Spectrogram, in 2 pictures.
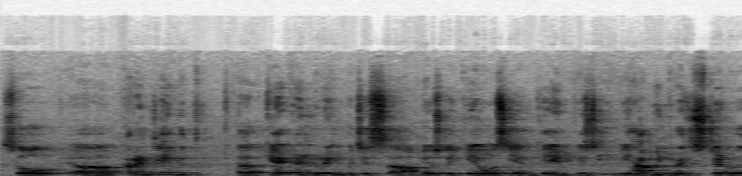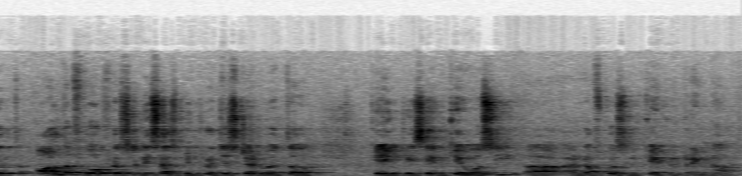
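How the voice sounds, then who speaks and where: A man's voice: high voice, fairly even intonation, quick pace, a little mellow. Hesitant man presenting in an echoey hall. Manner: hesitant, many fillers. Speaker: company presenter. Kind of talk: technical presentation. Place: hotel conference hall. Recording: echoey hall from far off, noisy.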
